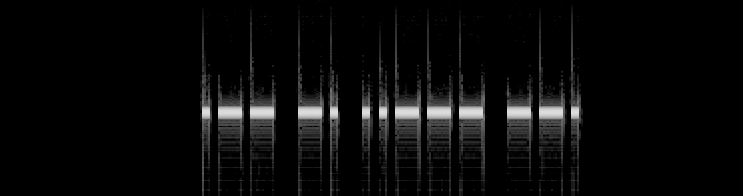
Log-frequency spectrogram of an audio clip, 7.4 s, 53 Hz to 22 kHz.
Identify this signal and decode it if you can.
Morse code, heard as a keyed tone, about 15 wpm, 700 Hz. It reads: WN2G
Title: USA Call Signs - 4 Characters - Repeated 2x - 15wpm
